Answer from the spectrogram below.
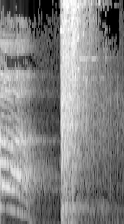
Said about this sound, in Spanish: Lo ha echado sobre estas figuritas chinas. Mire, todos los jarrones desjarronados. ¡Ah, de verdad! ¡Me los he cargado todos! ¡Y de un solo golpe!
